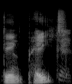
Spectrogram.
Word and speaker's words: Dink Pate: Oh, I've been saying his name wrong. They said Dink Pate.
